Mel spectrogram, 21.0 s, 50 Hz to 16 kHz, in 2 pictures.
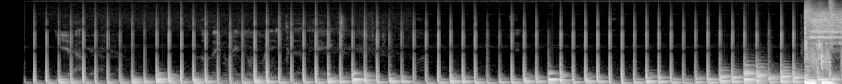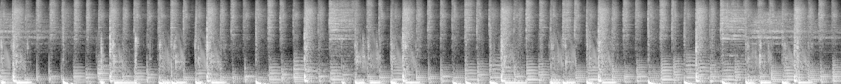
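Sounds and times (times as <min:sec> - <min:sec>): electronic beat: 0:10.1 - 0:21.0
pulsed synthesizer notes: 0:10.1 - 0:21.0.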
